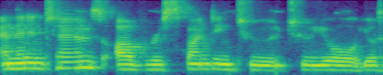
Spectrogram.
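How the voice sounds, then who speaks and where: Against noticeable background noise, a woman with a very deep, low voice speaks at a moderate pace, her pitch swinging very widely. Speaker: civil society advocate. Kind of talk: panel discussion. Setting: video call. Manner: halting, many fillers and repetitions.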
